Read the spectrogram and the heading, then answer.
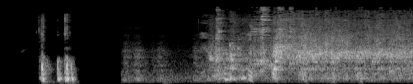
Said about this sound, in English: Go flush your toilet and come back and tell us which direction it runs in. I'll do the same.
